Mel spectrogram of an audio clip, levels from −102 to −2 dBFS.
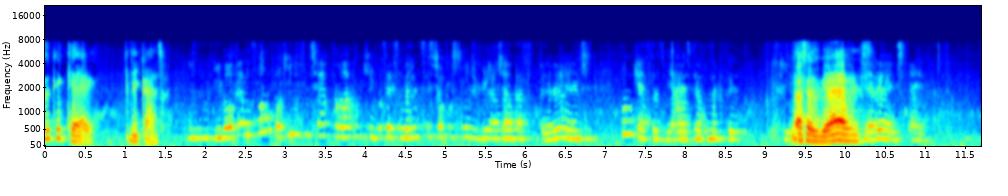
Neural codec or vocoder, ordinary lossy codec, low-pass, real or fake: codec, 16 kHz, 2 kbps, FreqCodec, smaller model; none; none; fake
